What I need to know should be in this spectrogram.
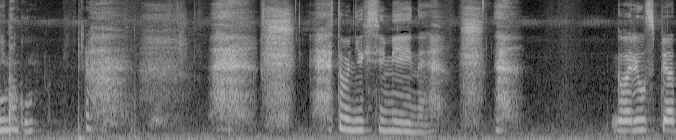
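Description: A young woman speaks quietly and breathily, close by.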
